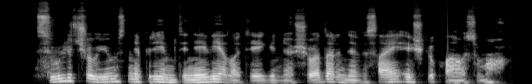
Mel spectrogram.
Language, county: Lithuanian, Vilnius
